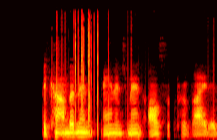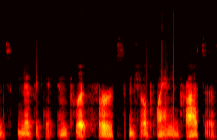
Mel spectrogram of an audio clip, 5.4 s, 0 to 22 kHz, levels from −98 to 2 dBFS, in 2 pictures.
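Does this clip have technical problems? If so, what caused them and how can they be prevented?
Yes. From 0.85 to 1.23 s, just before "management also provided significant", scratchy rustling bursts sit only slightly below the speech: cable scratch noise, likely from a worn cable or connector shifting. Prevent it by replacing worn leads and securing cables so they don't move during recording.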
